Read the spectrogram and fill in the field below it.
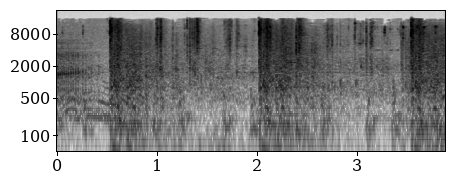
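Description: Sniper rifle fire aimed at a tank in Sniper Elite V2, with loud broadband blasts at about half a second and two seconds, followed by rumbling game battle noise and further bursts.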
